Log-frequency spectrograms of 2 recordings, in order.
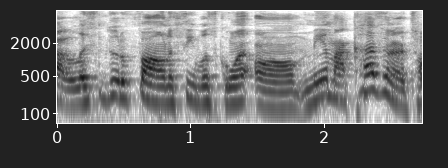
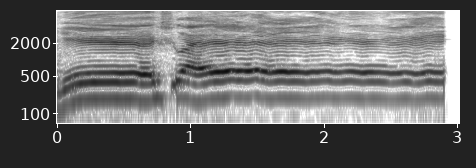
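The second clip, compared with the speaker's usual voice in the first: drawn-out greeting; much slower than usual. Retold or imitated. Imitating Keisha's entrance greeting.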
